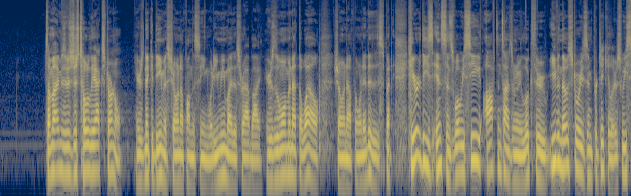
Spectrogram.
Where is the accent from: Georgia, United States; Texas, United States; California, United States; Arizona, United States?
Texas, United States; Dallas; as a kid growing up in Dallas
